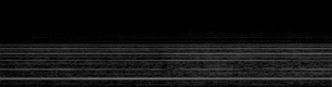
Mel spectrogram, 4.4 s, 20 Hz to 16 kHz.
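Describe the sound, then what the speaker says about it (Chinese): A civil defense air raid siren sounds at 10 a.m. during China's national mourning for those who died in the COVID-19 epidemic, holding one steady, loud, unbroken tone with no voices. "上午10时整，防空警报鸣响。"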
